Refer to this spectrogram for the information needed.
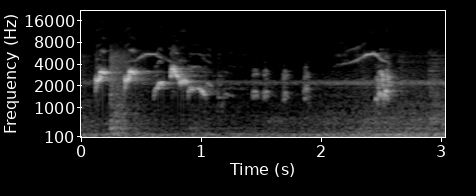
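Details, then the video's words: One-season-old red-whiskered bulbul practising song: a quick burst of four bright, bubbling whistled notes, then quieter short chips and one soft phrase, against a faint steady background tone. "Chào mào hót siêu hay"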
